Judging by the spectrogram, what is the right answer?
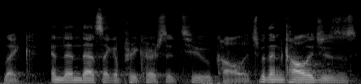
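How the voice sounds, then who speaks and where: A man's voice: low-pitched, moderate pace, darkish tone. A young man chats as a podcast guest. An Urdu speaker, he talks in a casual, slangy, joking way. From Pakistan. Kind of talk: casual conversational interview.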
